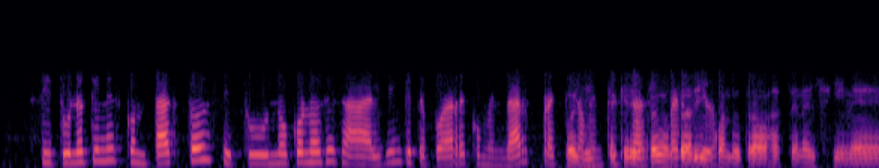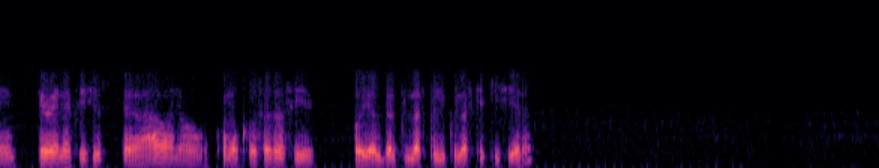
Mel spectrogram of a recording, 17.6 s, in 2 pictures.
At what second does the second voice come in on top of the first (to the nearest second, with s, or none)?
6 s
